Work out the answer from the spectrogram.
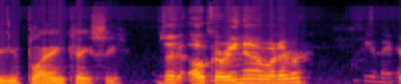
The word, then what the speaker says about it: ocarina: pronouncing it because uh ocarina is how the italians the creator of the instrument they pronounce it ocarina which means that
